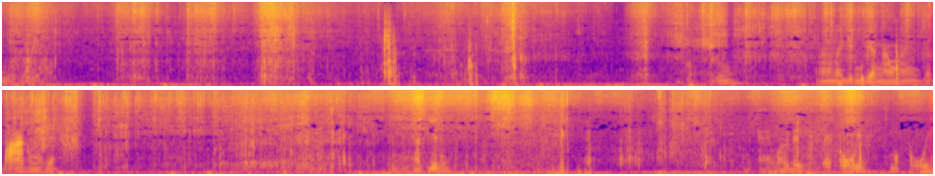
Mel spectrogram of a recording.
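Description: Grass leaves rustle and brush close by.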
